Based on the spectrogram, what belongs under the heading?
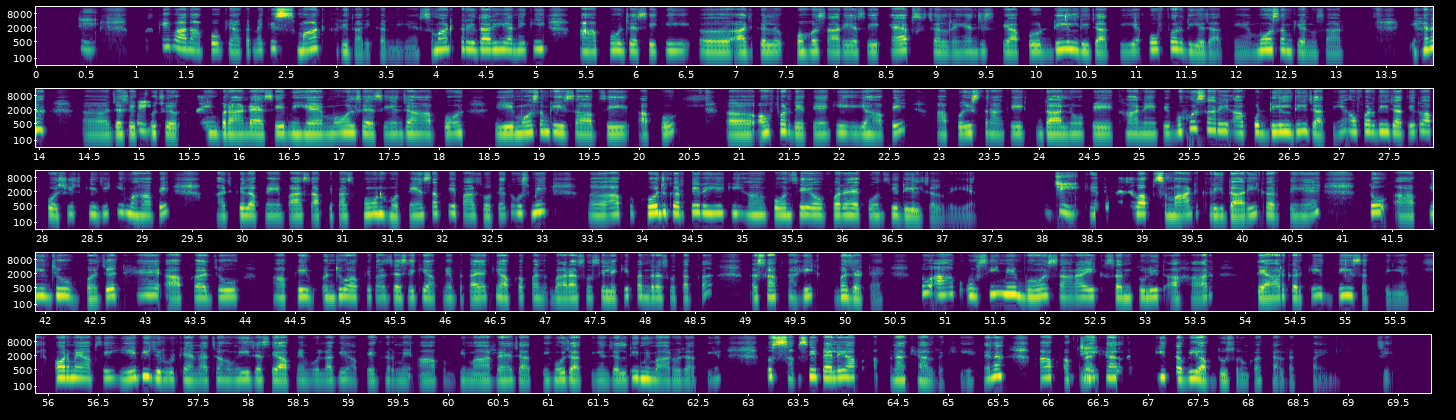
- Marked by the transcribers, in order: in English: "स्मार्ट"; in English: "स्मार्ट"; in English: "ऐप्स"; in English: "डील"; in English: "ऑफ़र"; in English: "ब्रांड"; in English: "मॉल्स"; in English: "ऑफ़र"; in English: "डील"; in English: "ऑफ़र"; in English: "ऑफ़र"; in English: "डील"; in English: "स्मार्ट"
- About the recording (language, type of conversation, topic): Hindi, advice, सीमित बजट में आप रोज़ाना संतुलित आहार कैसे बना सकते हैं?
- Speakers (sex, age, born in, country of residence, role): female, 35-39, India, India, user; female, 45-49, India, India, advisor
